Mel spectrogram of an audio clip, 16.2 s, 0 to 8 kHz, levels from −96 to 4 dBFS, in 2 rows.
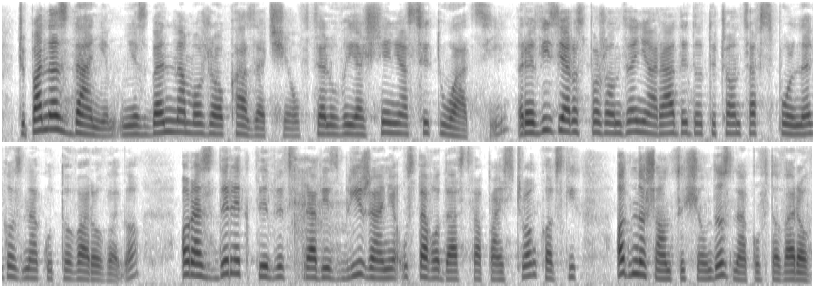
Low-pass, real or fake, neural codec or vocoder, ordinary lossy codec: none; fake; codec, 16 kHz, 4 kbps, FunCodec, trained on Chinese and English, 50 frames a second; none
